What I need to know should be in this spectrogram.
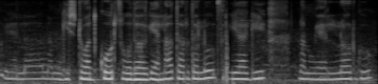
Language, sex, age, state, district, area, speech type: Kannada, female, 18-30, Karnataka, Chamarajanagar, urban, spontaneous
